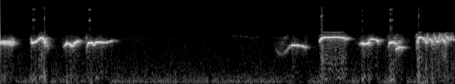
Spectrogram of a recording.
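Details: Kacer or Oriental magpie-robin in gacor full-isian song: four clear whistled notes with a short trill, about a second and a half of silence, then a fresh burst of strong whistles and a buzzy ending.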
